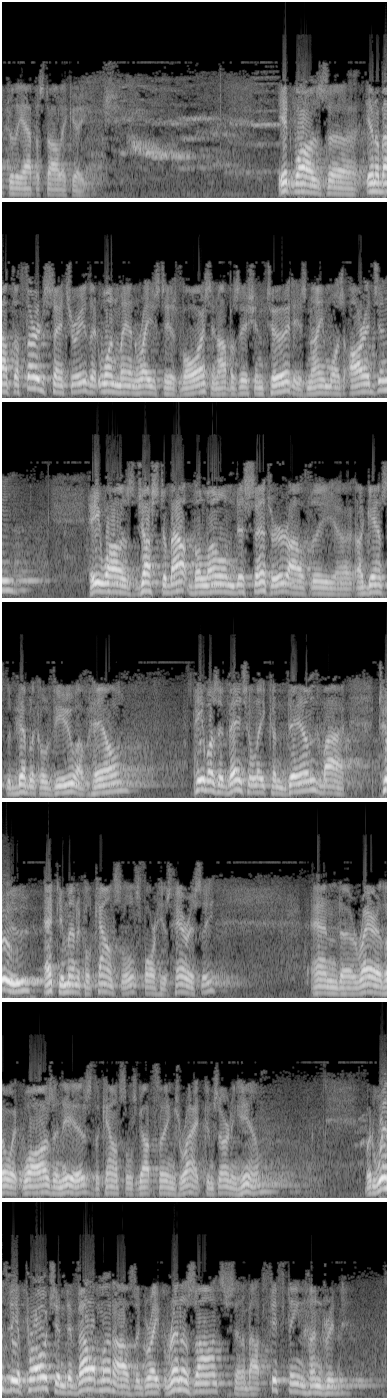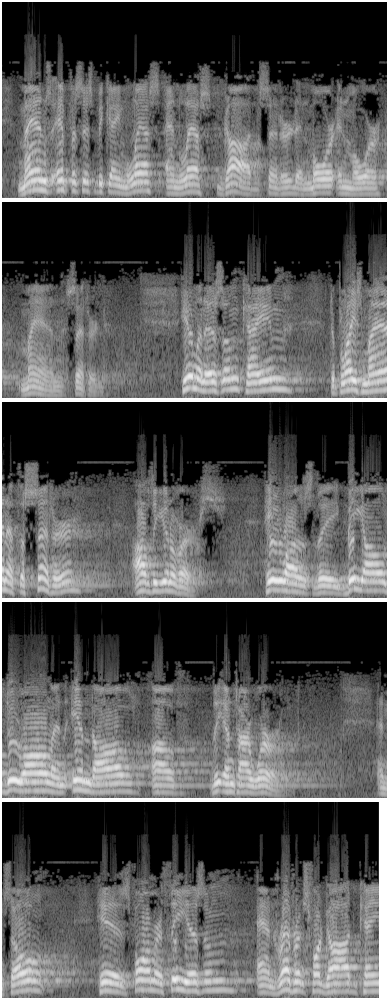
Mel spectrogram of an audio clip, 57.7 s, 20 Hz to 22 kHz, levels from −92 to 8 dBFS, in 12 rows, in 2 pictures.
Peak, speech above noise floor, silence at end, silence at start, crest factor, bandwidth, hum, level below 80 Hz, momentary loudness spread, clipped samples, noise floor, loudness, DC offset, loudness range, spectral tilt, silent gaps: 0 dBFS; 26 dB; 0 s; 0 s; 12 dB; 7.4 kHz; none; -50 dBFS; 18 LU; 0.1%; -37 dBFS; -11 LUFS; 0.1%; 7 LU; -7 dB/octave; none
